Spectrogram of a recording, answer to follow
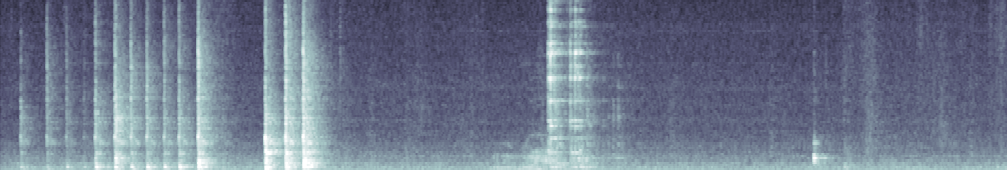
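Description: A spoon tapping and knocking against a food processor bowl as drained canned corn is scraped into it: a quick run of light taps, then a few louder knocks, and a brief rattle about five and a half seconds in.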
